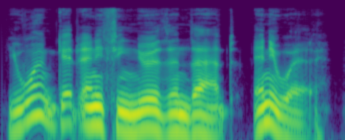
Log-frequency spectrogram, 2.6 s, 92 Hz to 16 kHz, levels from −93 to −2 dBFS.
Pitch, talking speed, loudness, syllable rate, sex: 135 Hz, 185 wpm, -17 LUFS, 6.4 syllables/s, male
